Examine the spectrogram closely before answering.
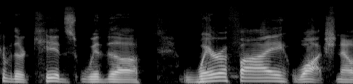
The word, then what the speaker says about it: Wherify: Parents can keep track of their kids with the Wearify watch. Now it's spelled WHERIFY watch.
